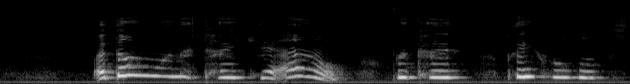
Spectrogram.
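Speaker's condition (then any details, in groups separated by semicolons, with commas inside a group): Cerebral palsy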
